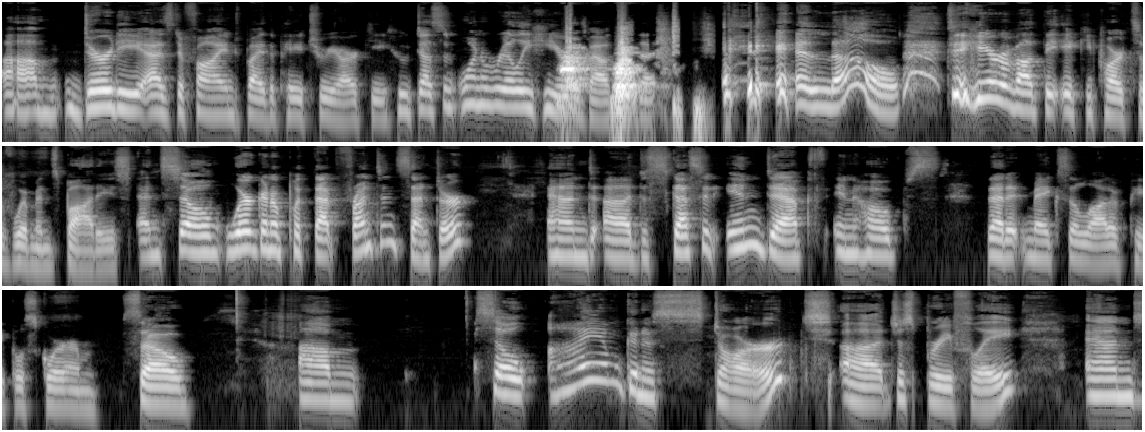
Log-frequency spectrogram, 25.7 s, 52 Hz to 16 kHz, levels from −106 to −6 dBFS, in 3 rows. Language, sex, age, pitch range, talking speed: English, female, 40-59, 155-215 Hz, 145 wpm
